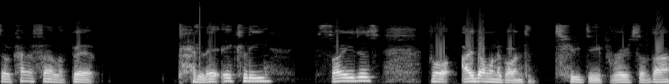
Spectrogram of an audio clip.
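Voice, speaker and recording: Dark and mellow in tone, the man's voice sits at a medium pitch with ordinary pitch variation. He speaks at a moderate pace, and the sound is dry and close with no echo. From Ireland. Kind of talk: casual game review commentary. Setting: headset mic, poor audio. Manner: loud.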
